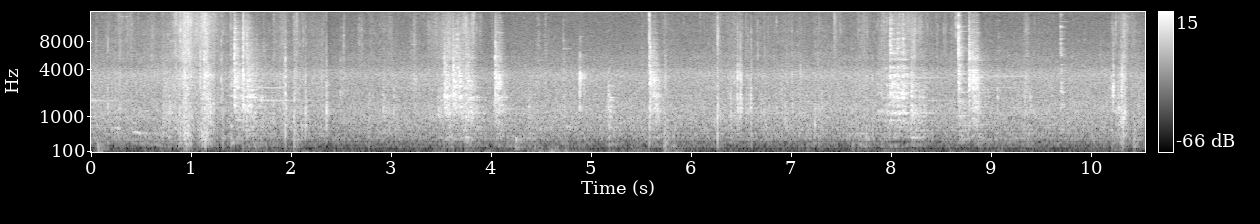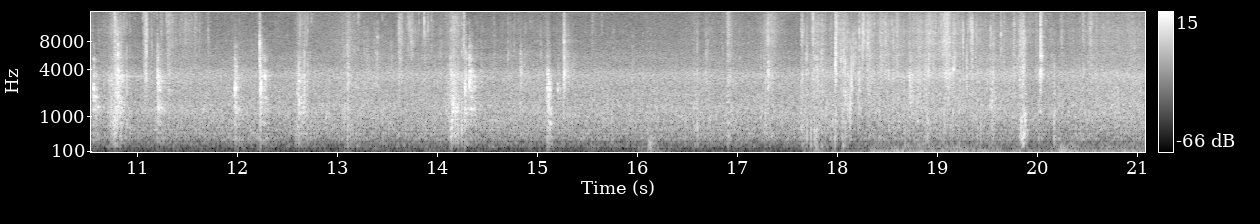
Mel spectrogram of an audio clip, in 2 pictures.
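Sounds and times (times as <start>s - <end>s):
steady background hiss: 0.0s - 21.0s
clicks and knocks of hard objects: 0.8s - 6.6s, 7.8s - 9.1s.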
